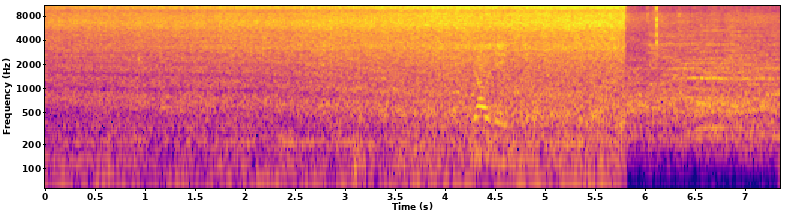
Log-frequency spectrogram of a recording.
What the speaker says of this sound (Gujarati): પાણીનો ધોધ જોતા ખરી ક્યાંથી પડ્યો હવે?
